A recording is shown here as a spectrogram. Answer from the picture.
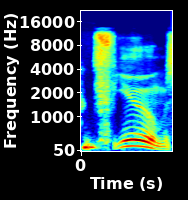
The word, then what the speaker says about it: Fume: And of course, that is Fume, spelled F-U-M, pronounced F-U-M-E.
